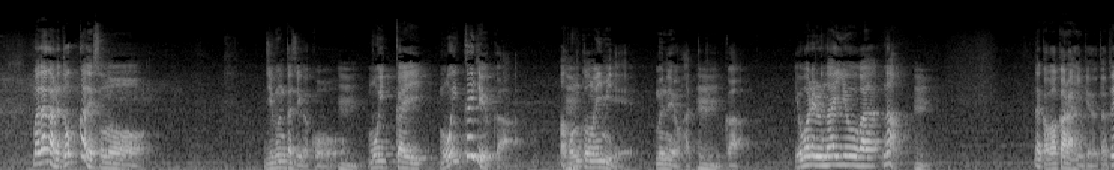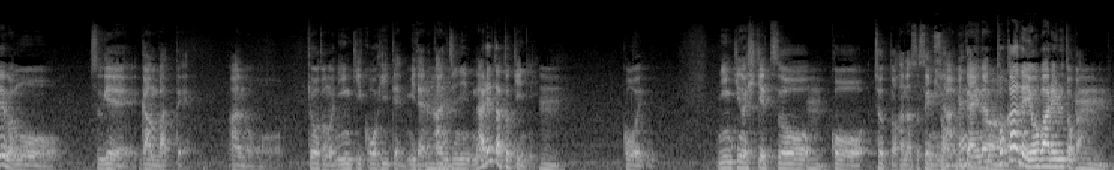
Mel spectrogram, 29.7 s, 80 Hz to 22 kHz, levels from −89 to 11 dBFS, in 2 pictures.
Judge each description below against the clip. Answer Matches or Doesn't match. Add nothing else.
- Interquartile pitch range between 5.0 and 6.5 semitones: Matches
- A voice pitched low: Matches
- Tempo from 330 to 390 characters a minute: Doesn't match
